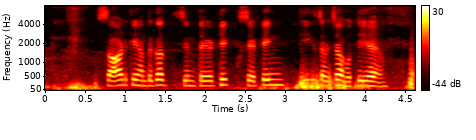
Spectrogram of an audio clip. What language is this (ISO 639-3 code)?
hin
